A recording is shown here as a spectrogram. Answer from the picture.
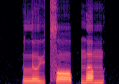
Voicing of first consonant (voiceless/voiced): voiced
